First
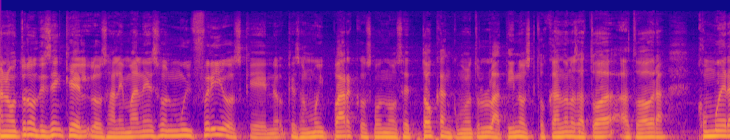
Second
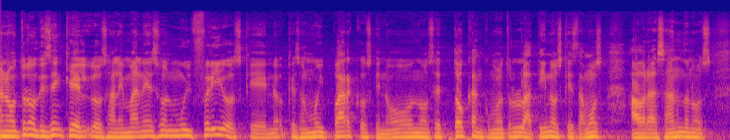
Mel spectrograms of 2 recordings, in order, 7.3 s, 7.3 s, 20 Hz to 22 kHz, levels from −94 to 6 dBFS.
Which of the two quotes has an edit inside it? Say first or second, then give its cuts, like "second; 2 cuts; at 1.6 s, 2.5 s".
first; 2 cuts; at 3.7 s, 5.3 s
